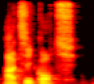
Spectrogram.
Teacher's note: the accent is on the first chi, because it's technically the last syllable of the first part of the compound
